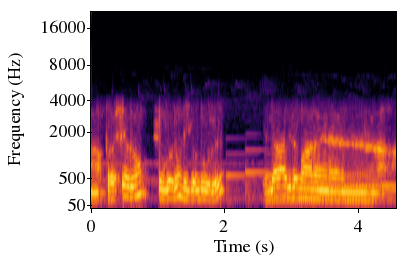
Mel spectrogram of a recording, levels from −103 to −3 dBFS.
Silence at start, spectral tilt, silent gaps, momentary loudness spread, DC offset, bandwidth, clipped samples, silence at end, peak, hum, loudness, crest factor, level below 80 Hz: 0 s; -11.5 dB/octave; none; 10 LU; under 0.1%; 3.9 kHz; under 0.1%; 0 s; -6 dBFS; none; -21 LUFS; 14 dB; -62 dBFS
